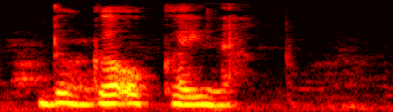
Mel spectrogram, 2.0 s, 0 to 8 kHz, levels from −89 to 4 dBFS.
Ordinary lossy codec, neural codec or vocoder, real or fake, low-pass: Opus, 64 kbps; none; real; 7.2 kHz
